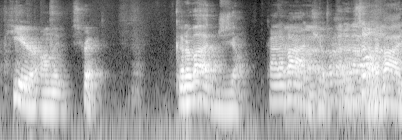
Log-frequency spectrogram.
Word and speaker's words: Caravaggio: So, give us the pronunciation that you would like to hear on the script. Caravaggio. Caravaggio.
